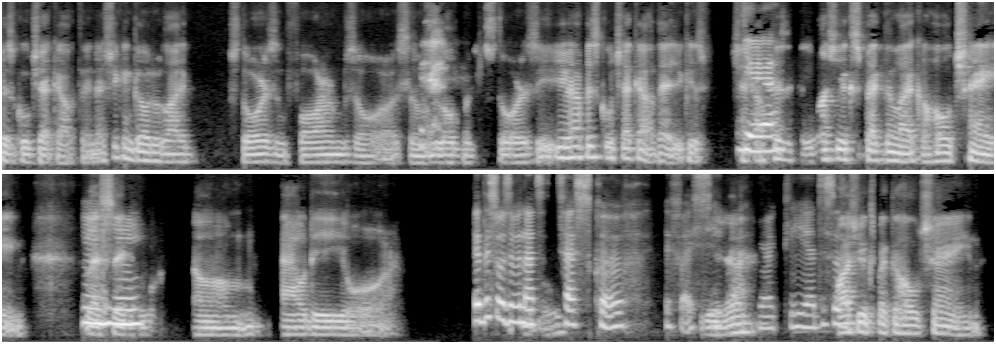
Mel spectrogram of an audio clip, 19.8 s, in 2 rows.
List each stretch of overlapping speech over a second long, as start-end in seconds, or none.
none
